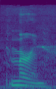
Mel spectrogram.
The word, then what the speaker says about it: Muireann: And pronunciation? MUIREANN.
